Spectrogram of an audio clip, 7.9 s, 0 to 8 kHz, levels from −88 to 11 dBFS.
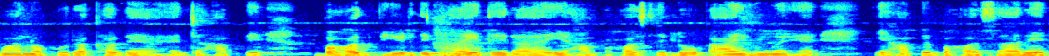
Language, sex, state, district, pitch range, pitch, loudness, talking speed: Hindi, female, Bihar, Saharsa, 155-170 Hz, 165 Hz, -18 LUFS, 200 wpm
